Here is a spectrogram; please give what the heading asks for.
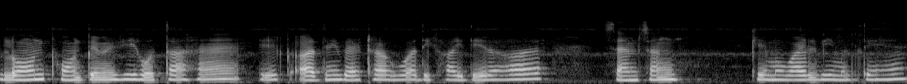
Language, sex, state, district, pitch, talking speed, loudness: Hindi, female, Haryana, Charkhi Dadri, 205 Hz, 140 wpm, -18 LUFS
